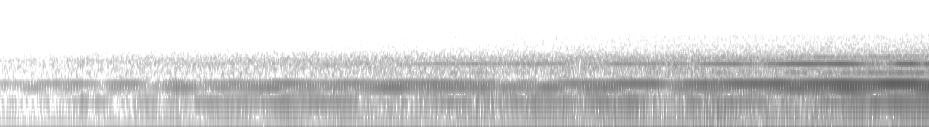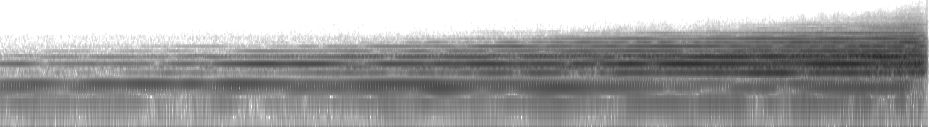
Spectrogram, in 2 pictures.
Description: Reverse Stinger - Long Church Bell with Light Wind; Hollywood Edge Sound Designers Tool Kit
